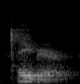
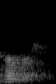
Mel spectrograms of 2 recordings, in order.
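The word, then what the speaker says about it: Hébert: 4 guys that, and it was Abear, but he pronounced it Herbert. Oh, yeah, that's the Until his mother came up from Louisiana, and I said, it's really Abear.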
